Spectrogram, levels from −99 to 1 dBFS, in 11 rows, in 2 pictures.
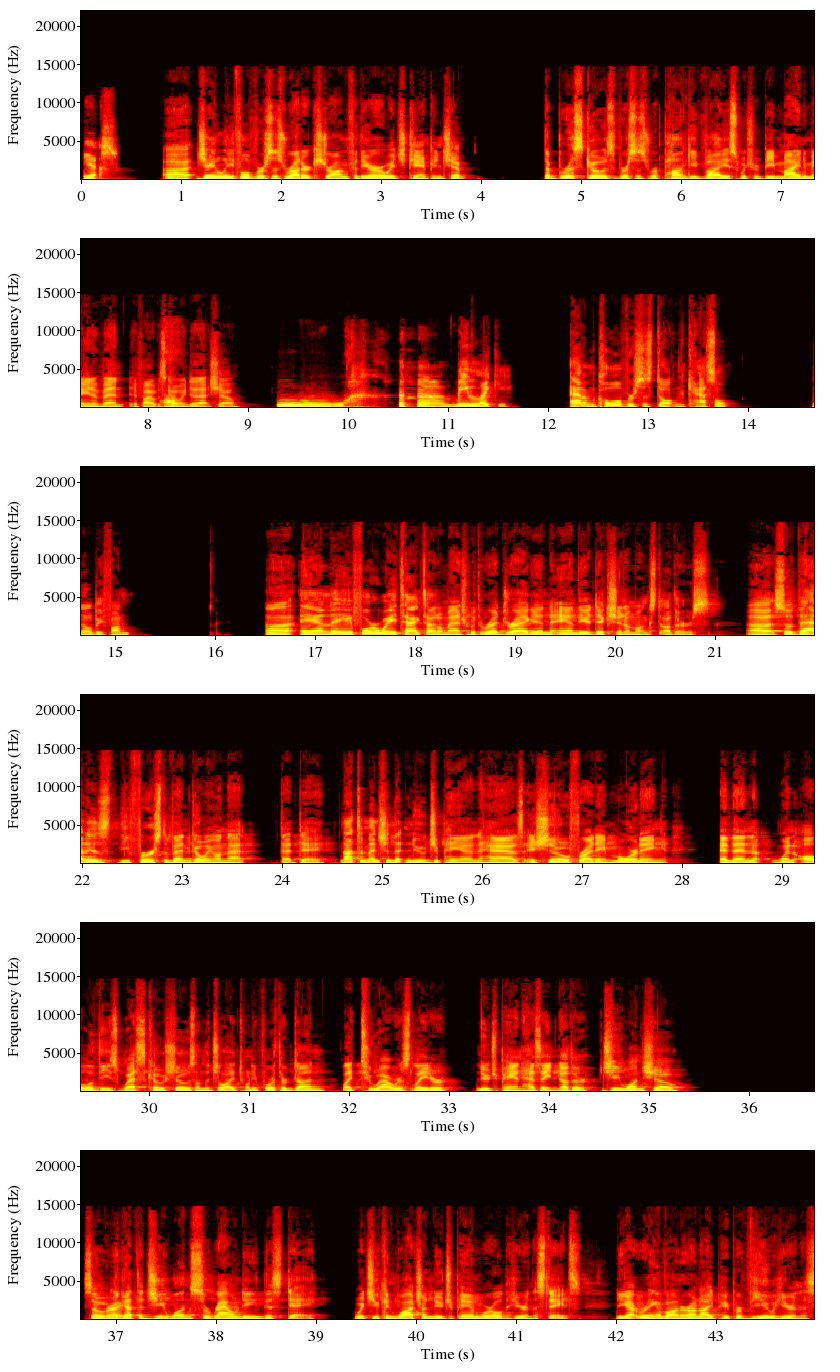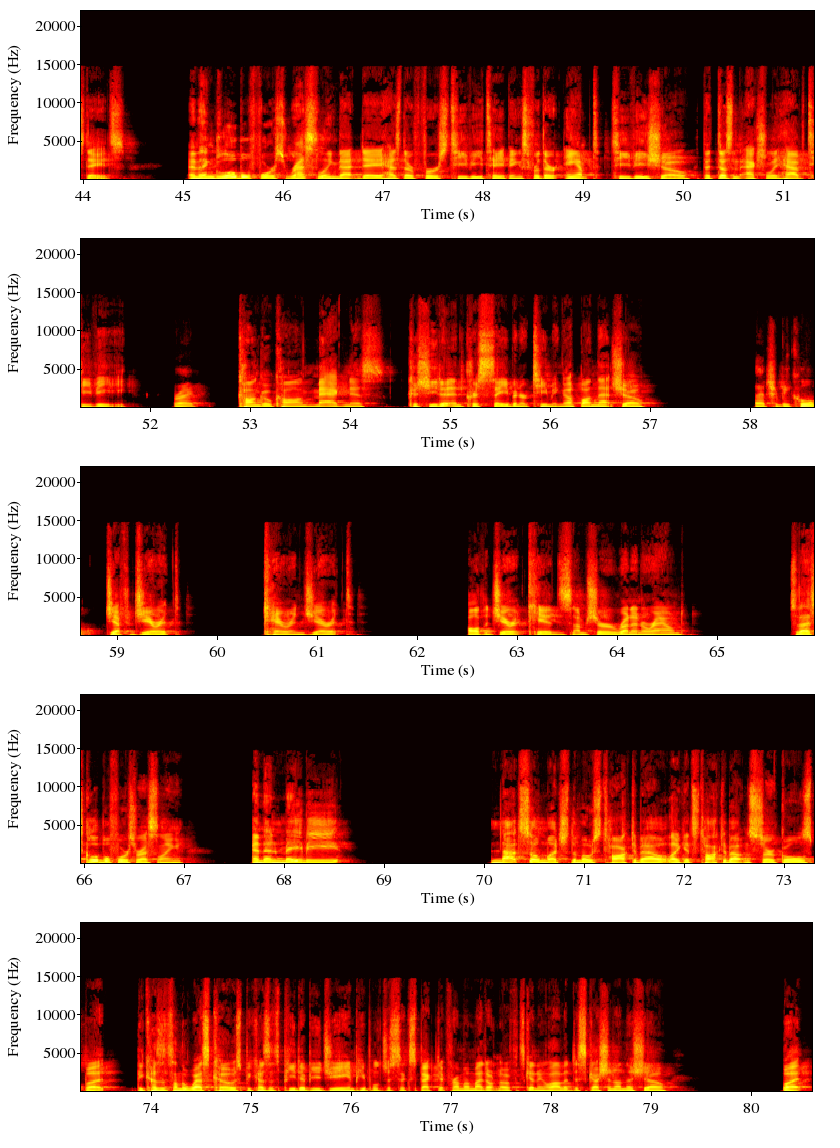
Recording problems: echo of what is said; faint; from 18 s on; 110 ms later, 25 dB below the speech

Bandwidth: 14.5 kHz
